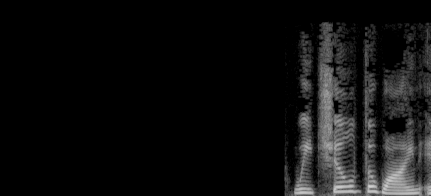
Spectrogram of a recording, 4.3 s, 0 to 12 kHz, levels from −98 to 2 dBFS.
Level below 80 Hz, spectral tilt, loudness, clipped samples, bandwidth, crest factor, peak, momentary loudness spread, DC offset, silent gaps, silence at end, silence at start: -68 dBFS; -4.5 dB/octave; -26 LUFS; under 0.1%; 11 kHz; 20 dB; -12 dBFS; 6 LU; under 0.1%; none; 0 s; 2.95 s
